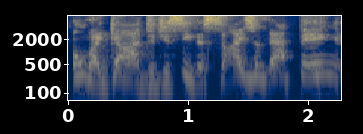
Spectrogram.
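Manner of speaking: high-pitched, over-the-top American gushing; hammed-up American movie-character amazement; mock American accent. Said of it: "you get so used to the accent where it's just like".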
